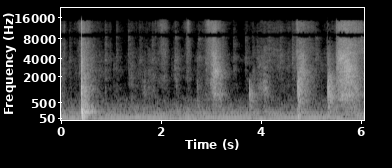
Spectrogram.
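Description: Hands handling portions of pizza dough on a wooden board: one sharp knock on the board about half a second in, then a few softer knocks and brief rubbing as the dough pieces are pressed and moved on the wood.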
